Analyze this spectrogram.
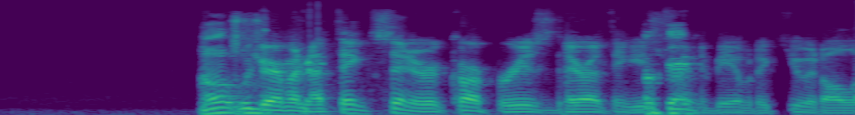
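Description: An older man talks over an online call.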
